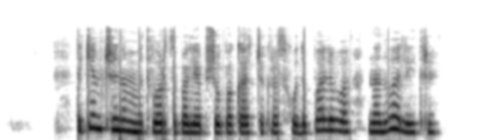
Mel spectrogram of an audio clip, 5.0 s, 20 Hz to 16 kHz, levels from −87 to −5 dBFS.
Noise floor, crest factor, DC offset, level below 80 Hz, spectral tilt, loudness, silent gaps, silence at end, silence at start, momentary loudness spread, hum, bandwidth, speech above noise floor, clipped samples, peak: -70 dBFS; 14 dB; under 0.1%; -50 dBFS; -6 dB/octave; -16 LUFS; none; 0.6 s; 0.8 s; 11 LU; none; 7.8 kHz; 55 dB; under 0.1%; -2 dBFS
